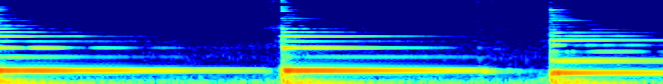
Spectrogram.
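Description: Nylon-string classical guitar sounding a single note, D-sharp, twice, about a second apart. Each plucked note rings and fades. It is the raised note of the E minor scale being played.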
